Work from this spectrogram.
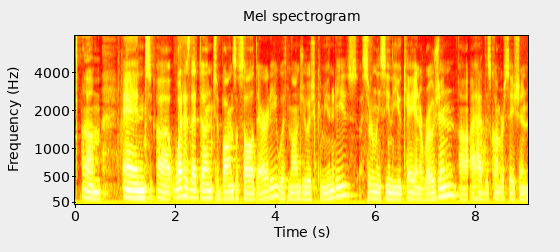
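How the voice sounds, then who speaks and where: This man talks at a moderate pace with a medium pitch. His pitch varies in an ordinary way. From United States. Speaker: academic panelist. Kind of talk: panel discussion. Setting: conference room with audience, also streamed online. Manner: halting, many repetitions and fillers.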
